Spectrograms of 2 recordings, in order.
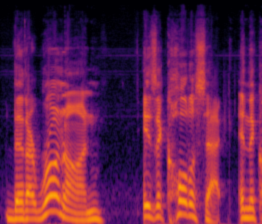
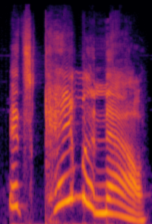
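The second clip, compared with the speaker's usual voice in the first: slow, higher-pitched correcting voice; prissy correction; 7 semitones higher, much slower than usual. Pretend. Vlogger voicing an imagined critic, slow and higher-pitched. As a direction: correct him slowly, primly.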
